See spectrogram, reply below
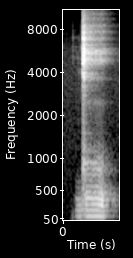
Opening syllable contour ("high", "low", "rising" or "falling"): low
